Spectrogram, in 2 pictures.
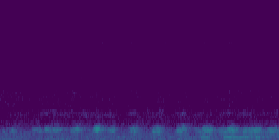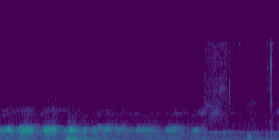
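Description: Faint bird calls repeated quickly, about three a second, rising to their loudest in the middle and stopping about a second before the end.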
